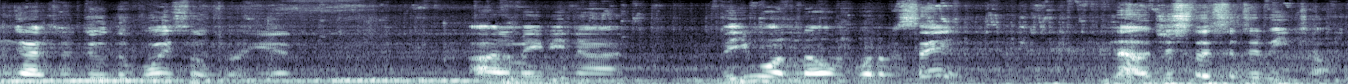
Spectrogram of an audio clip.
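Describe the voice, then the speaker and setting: A man's voice: mid-range voice, fairly bright tone, recorded from a distance, slight background noise, poor audio. A man who is a plumber, giving a rambling, teasing voice-over for a do-it-yourself repair video and talking straight to the viewer. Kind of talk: joking DIY voice-over. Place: small bathroom.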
